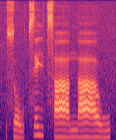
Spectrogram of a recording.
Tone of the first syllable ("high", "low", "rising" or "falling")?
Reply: low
